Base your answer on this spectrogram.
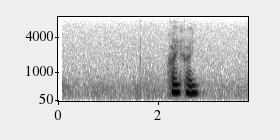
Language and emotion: Russian, neutral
